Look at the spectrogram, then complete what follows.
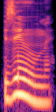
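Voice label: "zoom", 英単語 発音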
